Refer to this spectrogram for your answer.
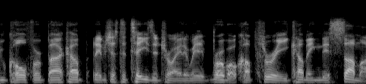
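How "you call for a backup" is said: put-on robotic voice. Speaker recalls a teaser trailer where the character appears, RoboCop voice. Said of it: "RoboCop comes out and goes".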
